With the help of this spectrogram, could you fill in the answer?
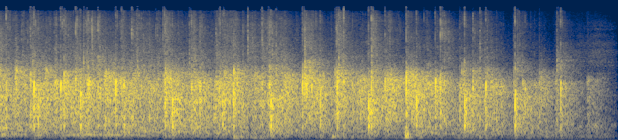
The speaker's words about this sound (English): Can we just give a little round of applause to our, our life group team?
